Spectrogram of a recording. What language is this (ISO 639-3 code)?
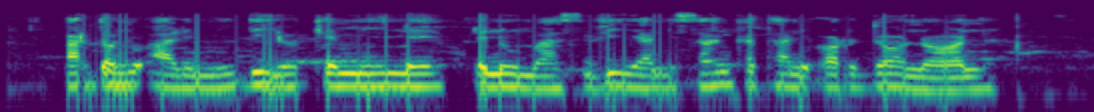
epo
